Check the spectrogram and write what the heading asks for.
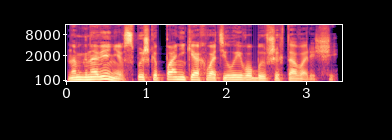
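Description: A man reading a dramatic audiobook in a steady, measured narrating voice. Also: medium pitch, no echo, clean studio sound. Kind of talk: scripted narration.

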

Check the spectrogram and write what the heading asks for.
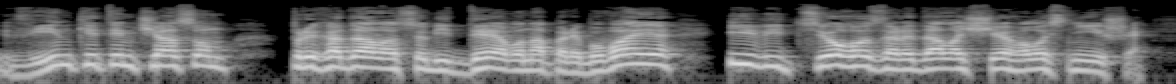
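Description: A man narrating a children's fantasy novel as an audiobook, in a steady storytelling delivery. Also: high voice, a little fast. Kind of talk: scripted narration.

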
